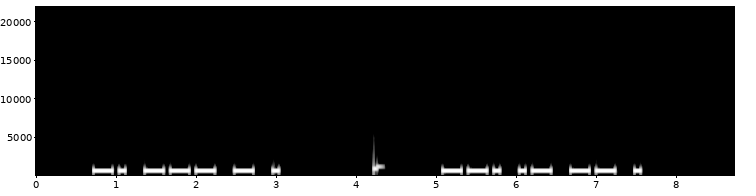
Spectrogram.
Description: Morse code, heard as a keyed tone, about 15 wpm, 700 Hz. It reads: NOTE GAME
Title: Sentences from Top 500 Words - New Word Drill - 15wpm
